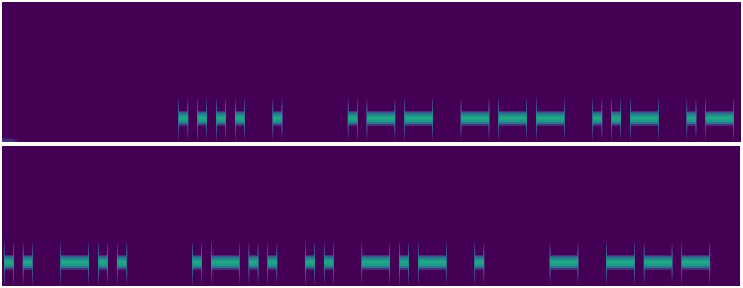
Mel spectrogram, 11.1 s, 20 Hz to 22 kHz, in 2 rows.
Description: Morse code, heard as a keyed tone, about 17 wpm, 700 Hz. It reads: HE WOULD LIKE TO
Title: Sentences from Top 1000 Words - Review Part 3 - 17wpm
